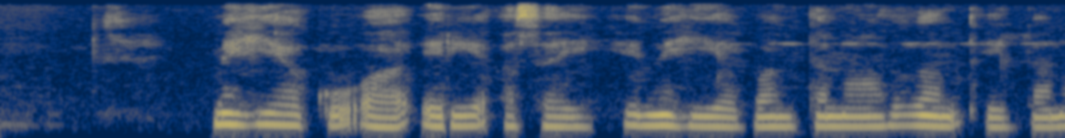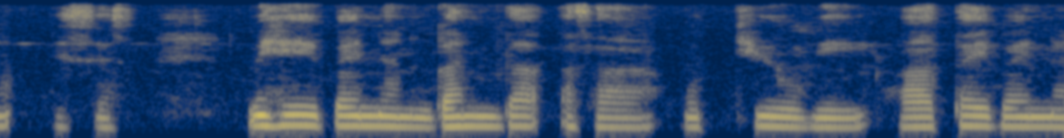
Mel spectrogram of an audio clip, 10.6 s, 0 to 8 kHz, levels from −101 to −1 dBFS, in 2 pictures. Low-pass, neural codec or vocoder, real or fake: 7.2 kHz; none; real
